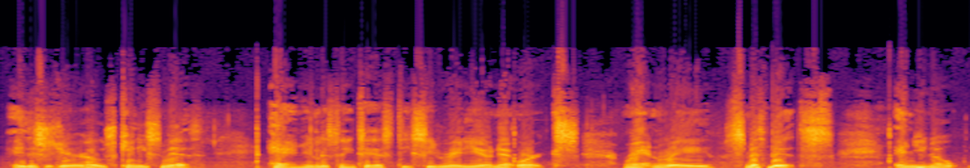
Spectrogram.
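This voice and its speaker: A man's voice: lowish voice, expressive, slow pace, a little hiss or hum. An older American man hosting a radio show, telling a story casually in a rambling, conversational way. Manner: rambling, conversational, re-enacts dialogue.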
